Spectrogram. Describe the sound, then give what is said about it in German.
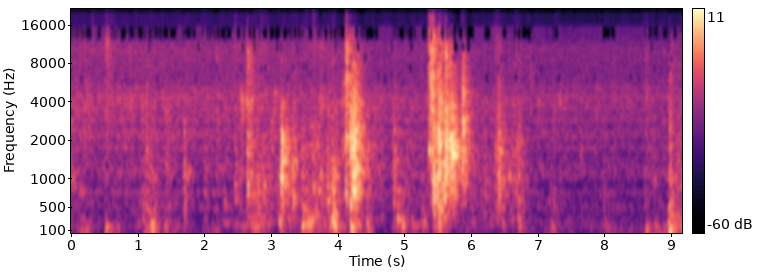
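Onions sizzle steadily in a frying pan, a dense hiss and crackle with brighter bursts of louder spitting, like the onions being stirred or the heat flaring, and no talking. “So, meine Zwiebeln sind drin.”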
